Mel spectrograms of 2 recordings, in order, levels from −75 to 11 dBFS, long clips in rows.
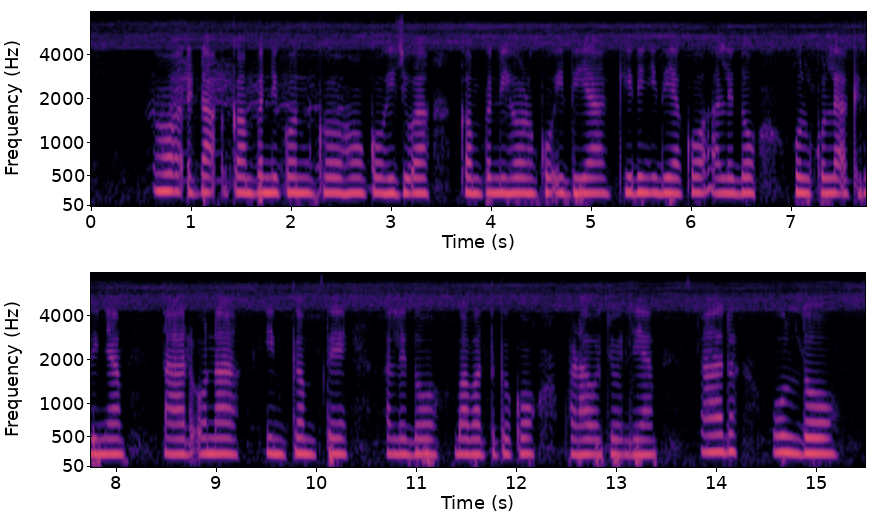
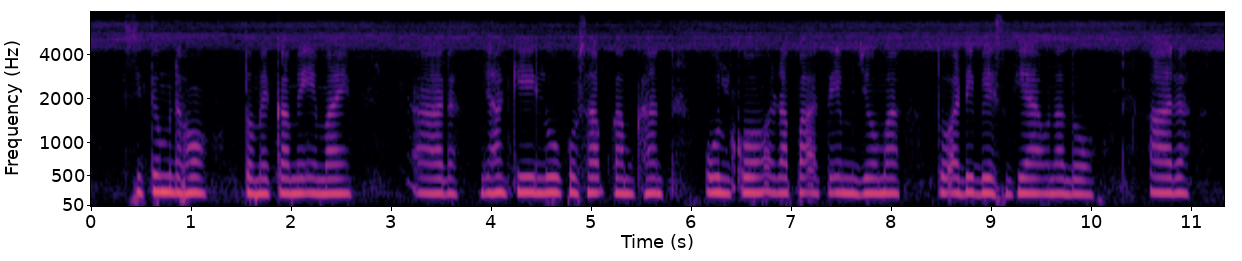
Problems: background sounds at intervals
